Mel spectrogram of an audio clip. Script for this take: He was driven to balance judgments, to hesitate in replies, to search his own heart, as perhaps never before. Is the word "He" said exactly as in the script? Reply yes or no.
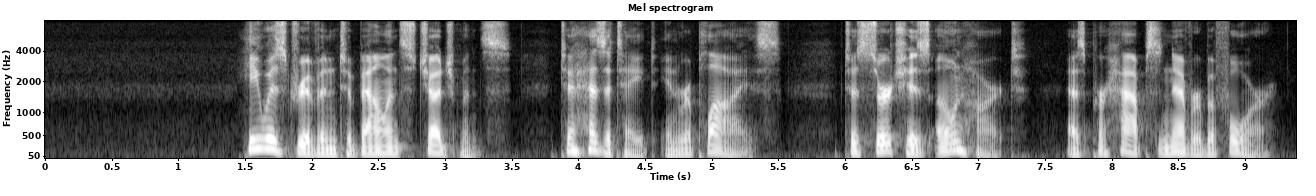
yes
